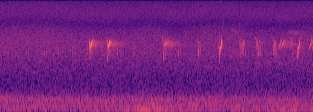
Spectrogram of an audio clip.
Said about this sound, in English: song of the first bird. Song of the first bird.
